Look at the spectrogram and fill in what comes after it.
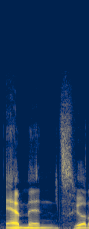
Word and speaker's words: Emond's Field: when I first started the series, I kept calling it Edmonds Field, and the people were like, "It's Emond's Field."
